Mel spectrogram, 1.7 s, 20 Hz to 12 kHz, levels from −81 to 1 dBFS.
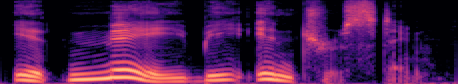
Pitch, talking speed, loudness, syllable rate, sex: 200 Hz, 140 wpm, -17 LUFS, 4.6 syllables/s, female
